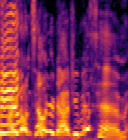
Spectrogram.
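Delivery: loud, high, hammed-up urging; urgent prompting. Mom prods her son to tell dad, urgent prompting. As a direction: push the question out high and loud. Repeats the prompt over laughter.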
